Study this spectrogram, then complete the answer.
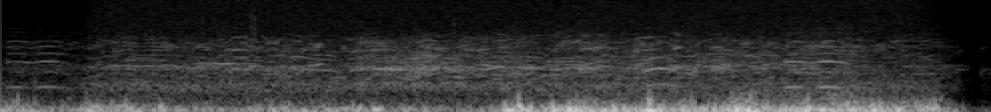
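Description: A large flock of geese honking together at dawn as they lift off, a dense continuous clamor that swells louder midway, with many overlapping calls near and far.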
